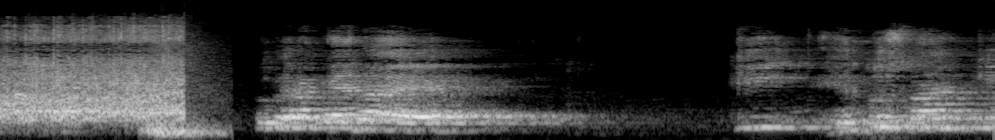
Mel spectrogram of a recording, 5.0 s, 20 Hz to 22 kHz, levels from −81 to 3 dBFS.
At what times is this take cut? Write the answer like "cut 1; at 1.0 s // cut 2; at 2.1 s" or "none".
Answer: cut 1; at 0.9 s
